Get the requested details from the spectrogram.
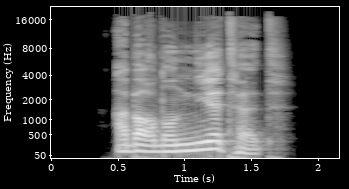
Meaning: inflection of abandonnieren: 1. second-person plural preterite 2. second-person plural subjunctive II
- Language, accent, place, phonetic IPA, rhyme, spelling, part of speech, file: German, Germany, Berlin, [abɑ̃dɔˈniːɐ̯tət], -iːɐ̯tət, abandonniertet, verb, De-abandonniertet.ogg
